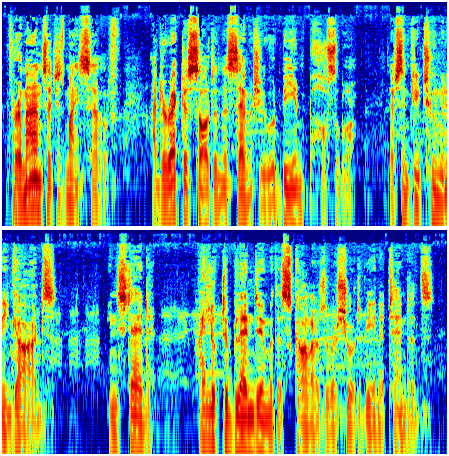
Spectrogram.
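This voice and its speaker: A man's voice: deep voice, expressive, fast talker. A man acting an anxious, self-doubting assassin in a video game, humble and pleading in formal phrases. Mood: grateful, cautious. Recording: background music under the voice.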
